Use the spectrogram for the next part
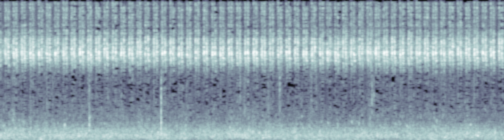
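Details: Continuous high-pitched cricket trilling by a river after dark, fast even pulses over a wash of running water, with occasional crackles from a campfire.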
